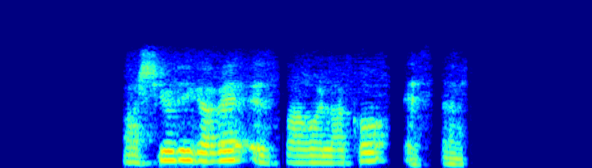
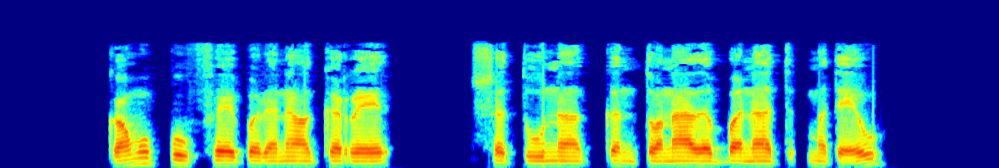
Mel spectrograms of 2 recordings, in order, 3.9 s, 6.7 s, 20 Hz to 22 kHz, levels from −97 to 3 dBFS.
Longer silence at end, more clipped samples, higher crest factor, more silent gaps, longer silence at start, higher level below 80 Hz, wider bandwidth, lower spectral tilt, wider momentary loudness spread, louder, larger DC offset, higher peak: about the same, 0.85 s vs 0.8 s; neither; about the same, 18 dB vs 18 dB; second, 2.61-2.69 s, 2.89-2.94 s vs 1.08-1.13 s, 2.68-3.14 s, 3.95-4.03 s, 5.32-5.37 s; about the same, 0.85 s vs 0.75 s; second, -82 dBFS vs -62 dBFS; second, 6.8 kHz vs 8 kHz; about the same, -5 dB/octave vs -5 dB/octave; first, 16 LU vs 8 LU; second, -36 LUFS vs -18 LUFS; neither; second, -20 dBFS vs -2 dBFS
